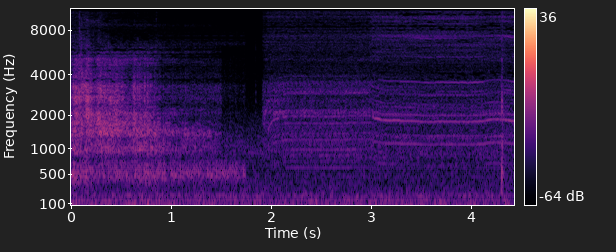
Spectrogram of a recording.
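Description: Toy RC tank's BB-firing cycle: a loud hissing burst for about a second and a half, then a steady electric whine that rises briefly in pitch as it starts. A faint click comes near the end, just before the next shot.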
